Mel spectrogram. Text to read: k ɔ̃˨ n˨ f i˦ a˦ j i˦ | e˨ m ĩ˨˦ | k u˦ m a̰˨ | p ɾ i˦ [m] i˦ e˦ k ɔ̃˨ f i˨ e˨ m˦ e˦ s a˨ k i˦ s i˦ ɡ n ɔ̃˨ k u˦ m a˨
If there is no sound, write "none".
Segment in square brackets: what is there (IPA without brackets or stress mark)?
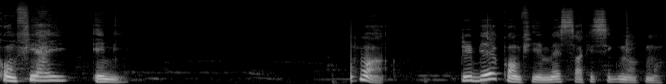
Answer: b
